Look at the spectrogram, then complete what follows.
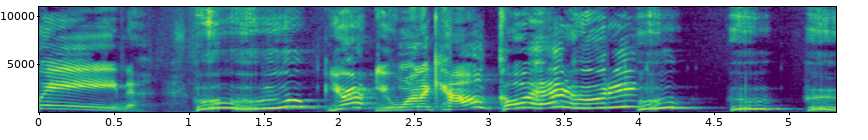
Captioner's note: hooty hoots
